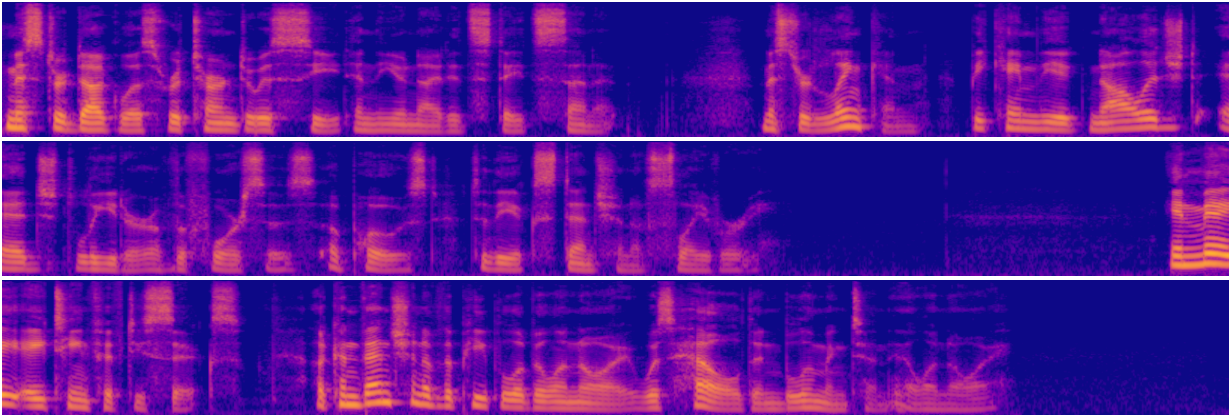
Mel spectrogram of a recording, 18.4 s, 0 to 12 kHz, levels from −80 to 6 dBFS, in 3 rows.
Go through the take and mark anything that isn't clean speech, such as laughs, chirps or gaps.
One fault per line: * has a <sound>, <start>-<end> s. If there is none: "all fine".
all fine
